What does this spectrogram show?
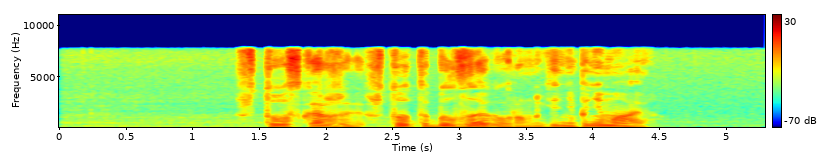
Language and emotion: Russian, angry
